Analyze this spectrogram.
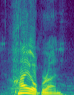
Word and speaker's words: Heilbrunn: Heilbrunn. Did I say it wrong? No, you said it perfect.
